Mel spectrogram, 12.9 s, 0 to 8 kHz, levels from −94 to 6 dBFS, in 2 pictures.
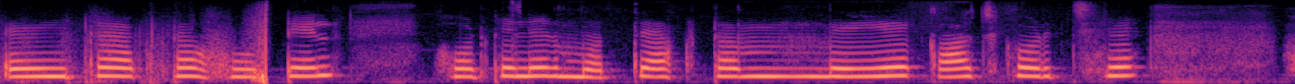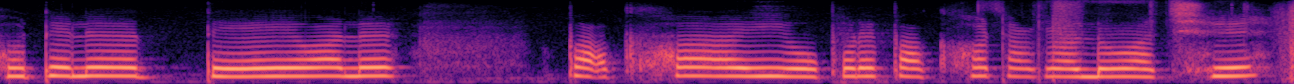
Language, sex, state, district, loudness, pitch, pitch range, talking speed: Bengali, female, West Bengal, North 24 Parganas, -19 LUFS, 290 Hz, 280-300 Hz, 85 wpm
